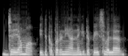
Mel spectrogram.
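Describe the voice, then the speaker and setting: A man's voice: on the high side, monotone, fast talker, dark tone, no echo, close to an everyday voice. A man voicing several middle-aged brothers in a cartoon, pleading and emotional as they ask their sister for forgiveness. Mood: tearful. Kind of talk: cartoon voice acting.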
